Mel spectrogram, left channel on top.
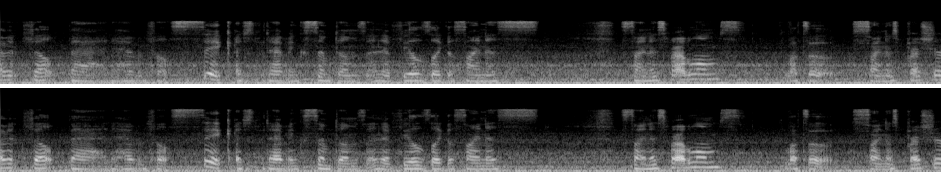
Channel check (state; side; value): normal; both; correlation 0.52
